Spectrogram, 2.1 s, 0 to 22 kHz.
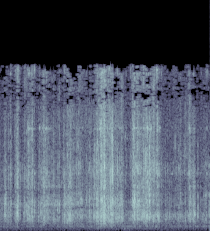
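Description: A quick run of small clicks and rattles from size 5 fishhooks being handled in the hands.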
